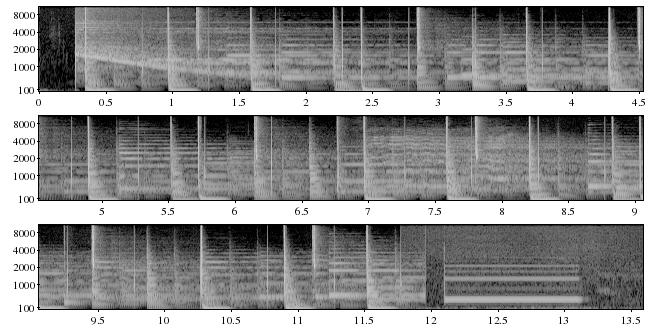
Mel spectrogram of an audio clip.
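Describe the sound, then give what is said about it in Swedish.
A phone line rings out for an outgoing call to a friend: a steady run of short electronic tone pulses, fairly loud, with no voices, ending in a brief held tone as the call connects. “Så att ja, jag ringer upp henne så ska vi se vad hon har att säga om det här.”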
